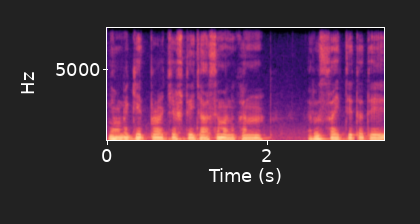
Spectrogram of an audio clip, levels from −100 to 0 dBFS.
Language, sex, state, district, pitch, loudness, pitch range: Nagamese, male, Nagaland, Kohima, 105 Hz, -15 LUFS, 100-110 Hz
